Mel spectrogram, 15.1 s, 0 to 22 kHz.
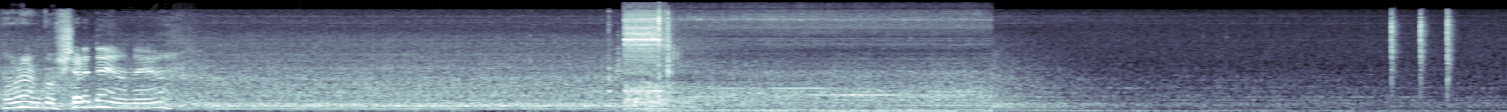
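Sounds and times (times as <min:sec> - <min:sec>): air conditioner humming: 0:06.3 - 0:10.0
switch click: 0:06.3 - 0:10.0.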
